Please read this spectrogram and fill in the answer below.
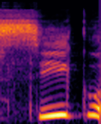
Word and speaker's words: SQL: SQL, pronounced sequel.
